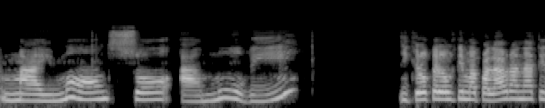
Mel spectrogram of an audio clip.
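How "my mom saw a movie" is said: very slow, word by word, reading out a student's sentence; slow read-aloud. Shown as a demonstration. Teacher slowly reading Natalie's sentence aloud to the class. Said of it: "Natalie dice".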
